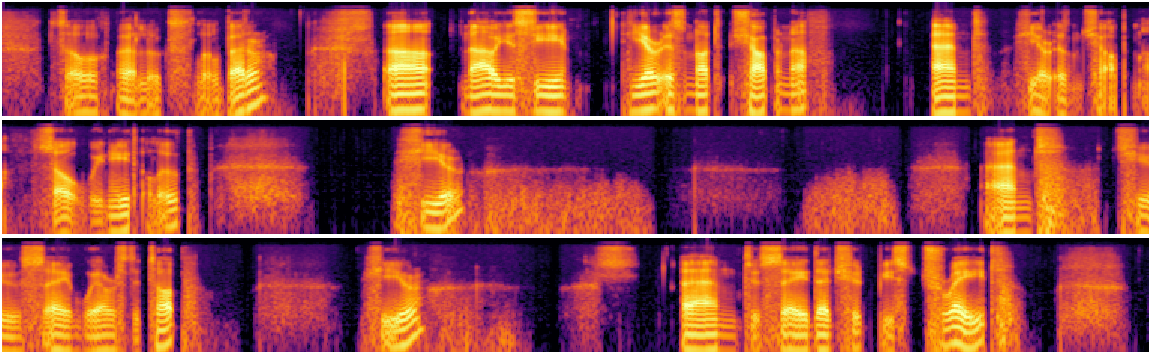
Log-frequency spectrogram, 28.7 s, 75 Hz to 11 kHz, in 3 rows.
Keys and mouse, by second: 2.3 KP_1, 3.8 Tab, 10.8 ctrl+r, 19.2 ctrl+r, 28.4 ctrl+r.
